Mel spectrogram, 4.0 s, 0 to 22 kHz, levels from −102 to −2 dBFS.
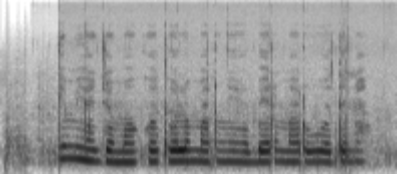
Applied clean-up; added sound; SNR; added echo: none; Thunder; 19 dB; none.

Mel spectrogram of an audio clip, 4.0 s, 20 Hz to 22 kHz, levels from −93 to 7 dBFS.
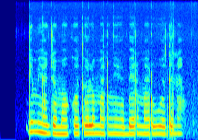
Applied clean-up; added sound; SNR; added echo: none; none; none; none.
